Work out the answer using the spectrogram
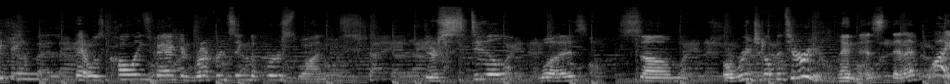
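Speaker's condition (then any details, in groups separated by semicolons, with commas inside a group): No condition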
